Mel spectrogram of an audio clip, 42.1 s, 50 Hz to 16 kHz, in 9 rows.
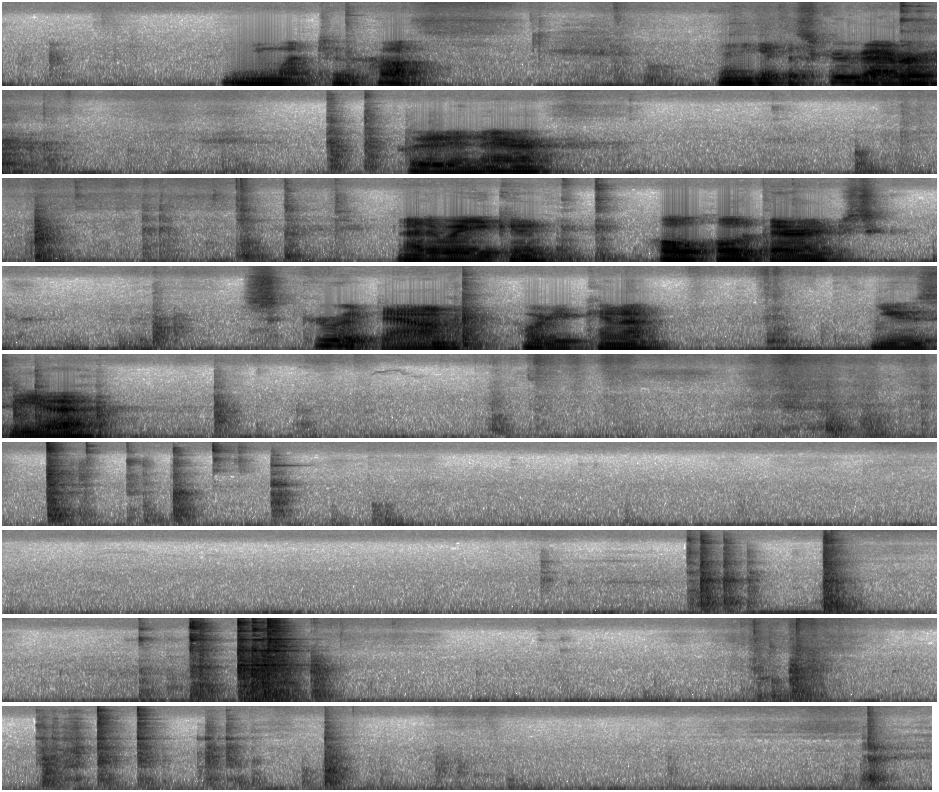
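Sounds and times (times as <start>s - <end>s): soft handling sounds: 1.6s - 11.3s, 17.4s - 23.6s, 34.4s - 42.0s
metallic clinks and knocks: 37.6s - 38.8s.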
